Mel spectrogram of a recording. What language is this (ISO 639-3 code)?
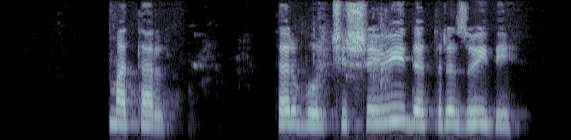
pus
